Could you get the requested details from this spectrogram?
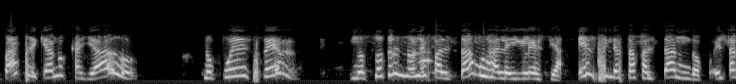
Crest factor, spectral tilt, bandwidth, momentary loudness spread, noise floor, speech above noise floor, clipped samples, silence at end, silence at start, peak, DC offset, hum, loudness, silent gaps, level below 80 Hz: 16 dB; -4.5 dB/octave; 7 kHz; 7 LU; -49 dBFS; 34 dB; under 0.1%; 0 s; 0.05 s; 0 dBFS; under 0.1%; 50 Hz at -65 dBFS; -15 LUFS; none; -68 dBFS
